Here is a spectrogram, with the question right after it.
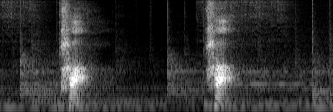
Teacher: a voiceless bilabial plosive and produced with the airflow blocked completely by the lips without engaging the vocal cords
